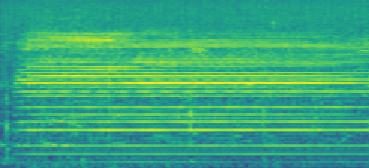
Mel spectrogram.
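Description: Harmonium sounding one held chord: it starts suddenly and then holds steady, several reed notes at once.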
